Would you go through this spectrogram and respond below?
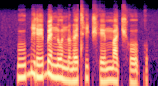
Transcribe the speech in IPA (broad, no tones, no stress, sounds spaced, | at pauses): u ɓ i ɾ e ɓ ɛ n o n a ɳ ɛ tʰ i t͡ʃʰ e m a t͡ʃʰ o k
